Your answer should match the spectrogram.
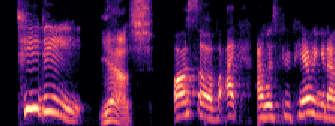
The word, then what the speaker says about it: Tiede: T, how do you pronounce it, by the way? I know you wrote it out for me. TD. TD.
